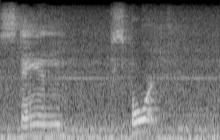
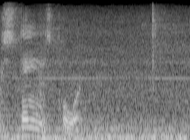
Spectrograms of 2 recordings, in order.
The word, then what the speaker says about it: Stansport: for the state is either pronounced stand sport or stansport this is the cook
